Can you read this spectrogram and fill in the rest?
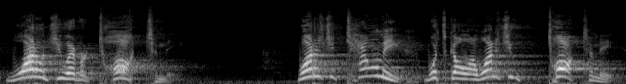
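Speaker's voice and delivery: high, loud demand to God; angry. Acted. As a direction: fling the questions out in frustration. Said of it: "'Cause I was angry".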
